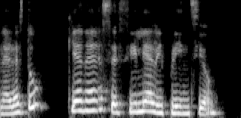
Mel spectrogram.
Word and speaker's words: Di Prinzio: pregunta es quién eres tú quién es Cecilia de princio Y corrígeme si pronuncia ma tu apellido por favor no está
